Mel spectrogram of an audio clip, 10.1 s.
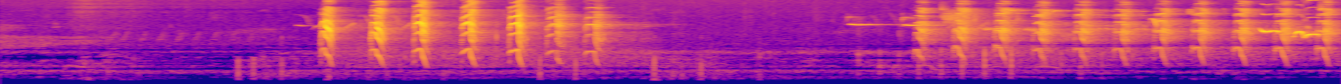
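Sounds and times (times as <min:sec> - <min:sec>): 
Gila woodpecker harsh calls in Arizona: 0:02.4 - 0:04.9, 0:06.8 - 0:10.0.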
